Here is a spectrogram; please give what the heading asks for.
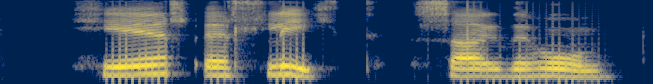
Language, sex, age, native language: Icelandic, female, 10, Icelandic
